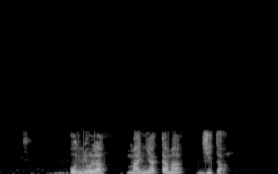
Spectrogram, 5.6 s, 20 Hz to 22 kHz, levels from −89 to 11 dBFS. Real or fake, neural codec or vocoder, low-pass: real; none; 5.4 kHz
